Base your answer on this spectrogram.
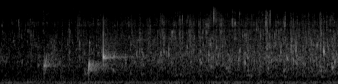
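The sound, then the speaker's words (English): A small stream trickles and babbles steadily through a cave, with a few brighter drips and splashes of water from the cave roof near the start, echoing softly. No voices are heard. “And a stream trickling through the cave.”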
